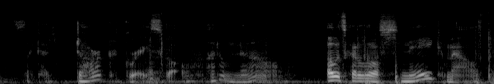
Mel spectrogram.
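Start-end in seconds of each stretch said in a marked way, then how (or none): 0.1-2.8 hushed, peering whisper. Real, not acted. Squinting at tiny box art in a hushed whisper. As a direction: breathe it as you lean in close.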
